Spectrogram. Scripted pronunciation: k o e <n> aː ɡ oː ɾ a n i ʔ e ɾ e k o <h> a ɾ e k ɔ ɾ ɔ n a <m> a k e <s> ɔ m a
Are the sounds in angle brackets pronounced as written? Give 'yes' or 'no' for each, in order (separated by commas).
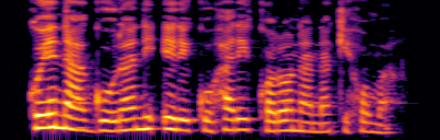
yes, yes, no, no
